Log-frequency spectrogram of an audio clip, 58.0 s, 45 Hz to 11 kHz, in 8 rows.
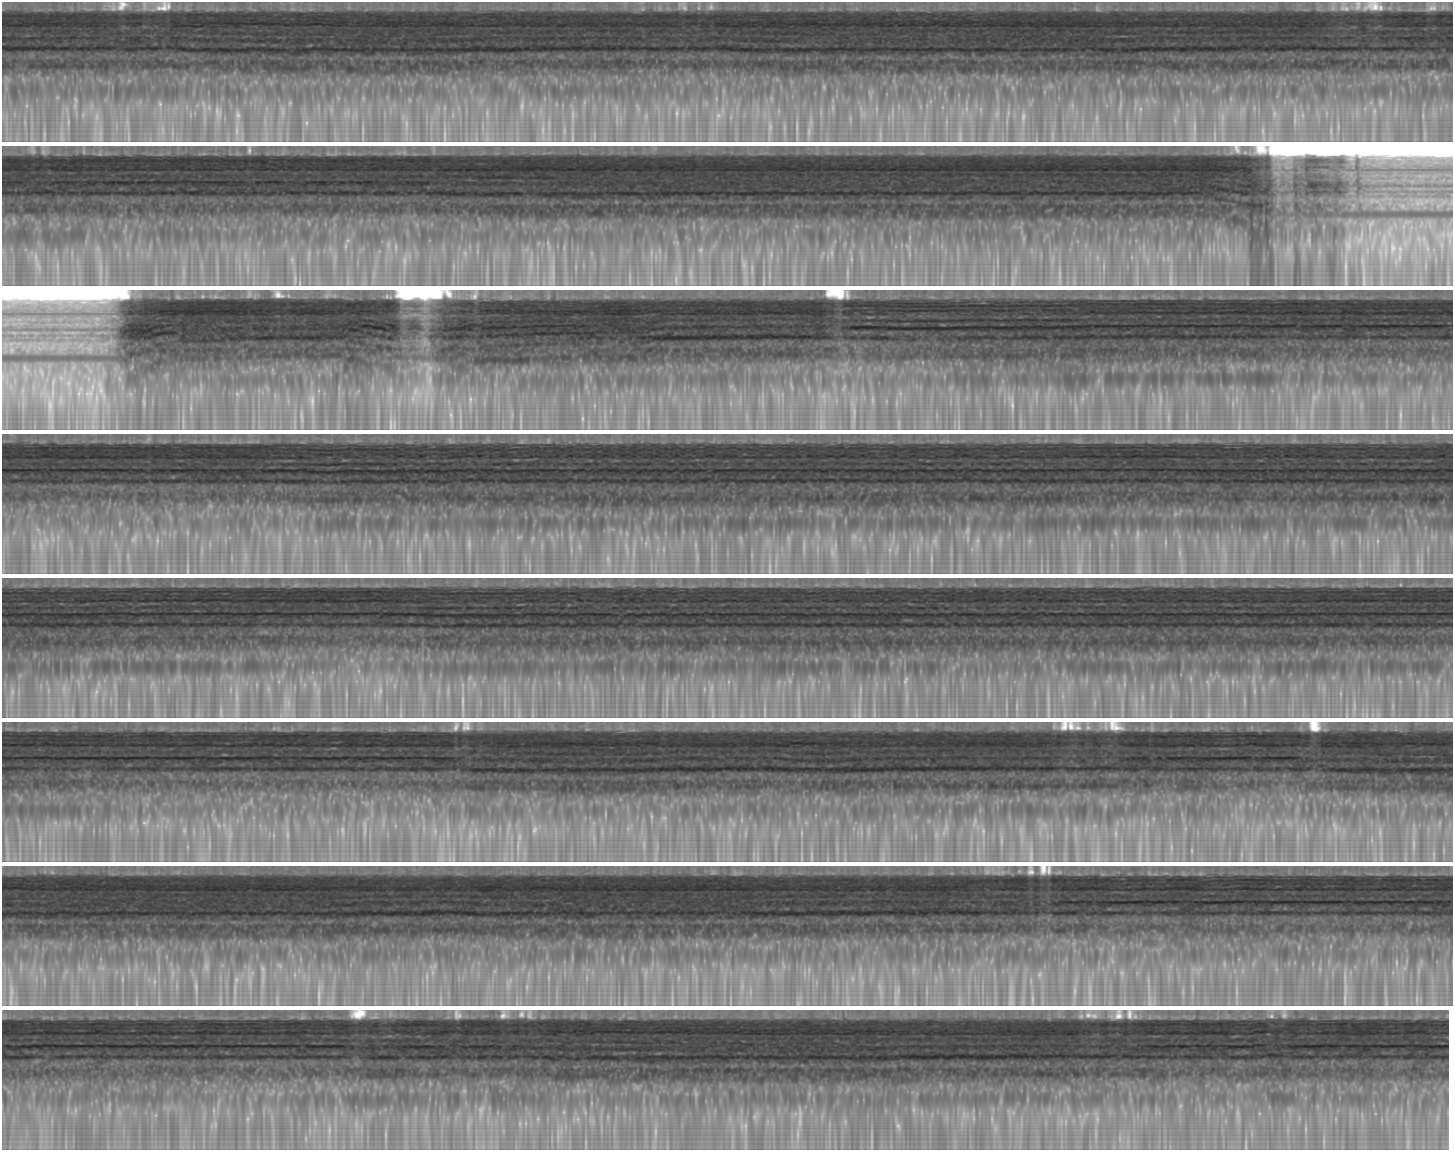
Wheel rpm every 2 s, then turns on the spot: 220, 220, 220, 230, 220, 210, 50, 130, 190, 220, 230, 220, 210, 220, 220, 220, 210, 220, 230, 220, 230, 210, 220, 220, 230, 230, 220, 230, 230.
none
